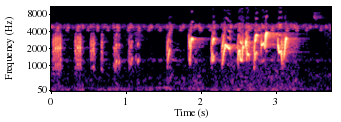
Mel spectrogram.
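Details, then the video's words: Caged red-eyed bulbul answering wild birds, in a song-competition style: a run of short chirps and notes, then a louder burst of quick rising and falling warbled phrases that fades out. "เสียงต่อนกกรงตาแดง จ้าวหยก ร้อง&ใส่นกป่า"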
